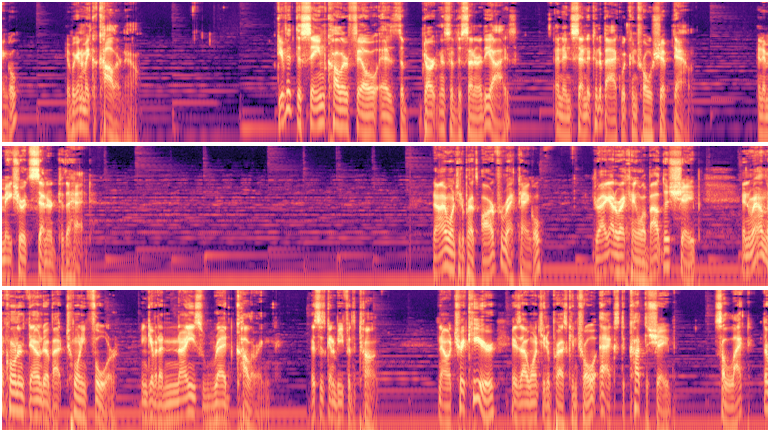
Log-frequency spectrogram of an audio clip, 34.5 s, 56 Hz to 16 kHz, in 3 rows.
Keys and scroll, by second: 8.6 ctrl+shift+Down, 31.0 ctrl+x, 32.8 ctrl+v.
